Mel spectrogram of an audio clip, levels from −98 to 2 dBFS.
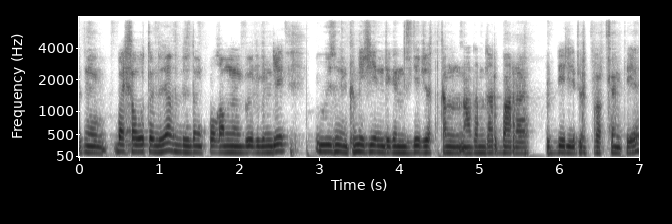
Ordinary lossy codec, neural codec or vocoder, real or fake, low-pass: none; codec, 44.1 kHz, 2.6 kbps, SNAC; fake; 7.2 kHz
